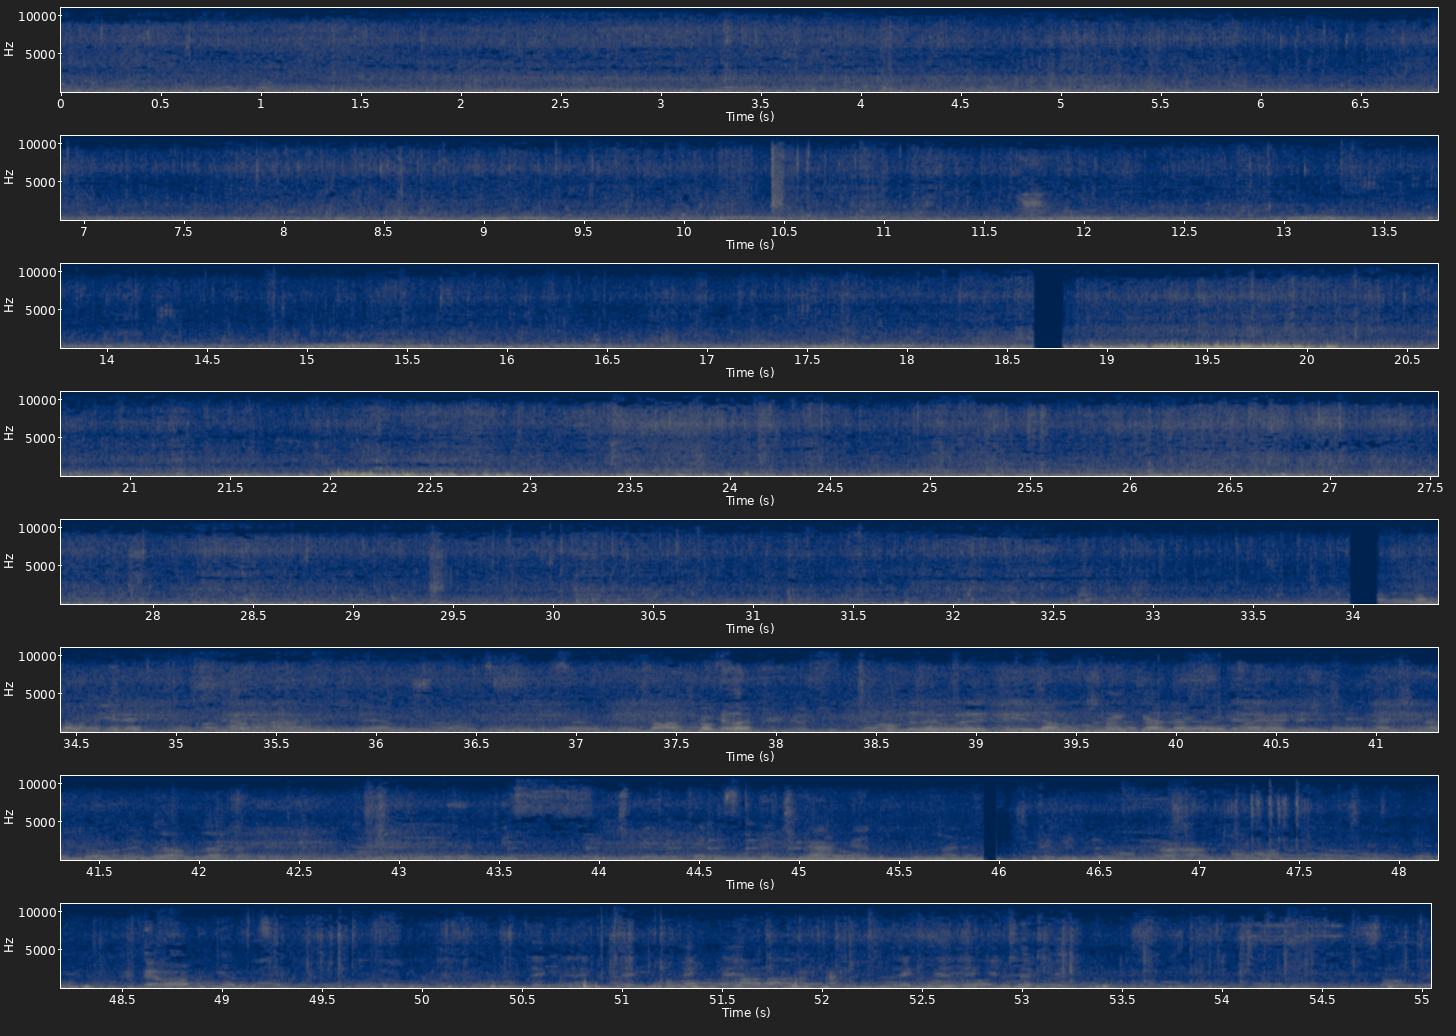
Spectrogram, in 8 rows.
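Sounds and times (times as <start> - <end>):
seawater lapping against a quay: 0.0 - 55.0
wind noise on microphone: 7.8 - 35.8, 46.0 - 55.0.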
